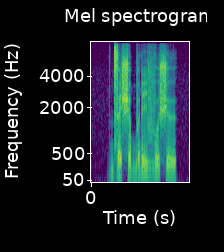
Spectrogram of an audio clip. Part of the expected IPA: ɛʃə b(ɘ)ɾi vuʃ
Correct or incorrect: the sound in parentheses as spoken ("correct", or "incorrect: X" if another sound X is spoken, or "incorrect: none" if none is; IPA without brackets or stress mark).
correct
